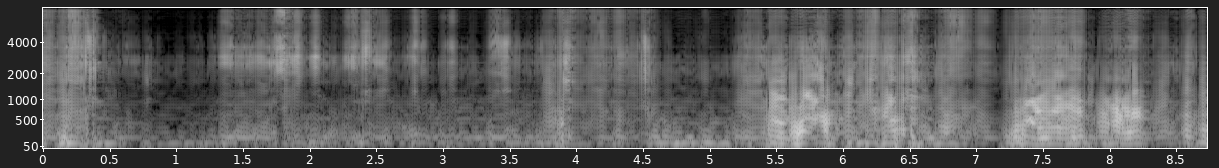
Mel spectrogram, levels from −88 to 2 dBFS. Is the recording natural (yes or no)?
no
